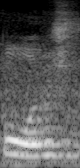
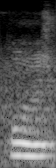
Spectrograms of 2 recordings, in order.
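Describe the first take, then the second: First: The first vowel is the diphthong 'au'. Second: The first vowel is a short 'u'. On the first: "कहीं कहीं पे इसको पौरुष बोलते हैं" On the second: "कहीं कहीं पे इसको पुरुष बोल देते हैं"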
